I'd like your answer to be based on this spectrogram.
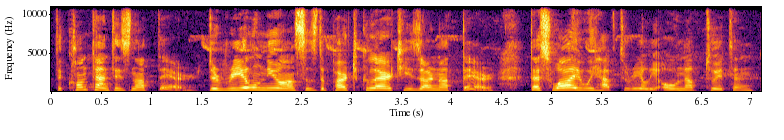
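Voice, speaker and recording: Emphatic woman panelist, slightly high. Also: normal speed, a bit bright. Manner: emphatic, persuasive. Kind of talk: panel discussion.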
